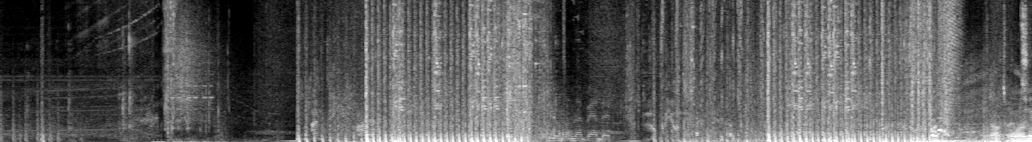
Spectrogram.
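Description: Rapid automatic gunfire from the first-person shooter Apex Legends comes in dense bursts over several seconds, mixed with game effects and players talking.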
